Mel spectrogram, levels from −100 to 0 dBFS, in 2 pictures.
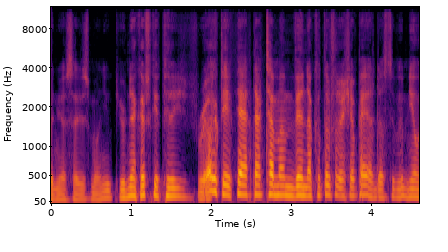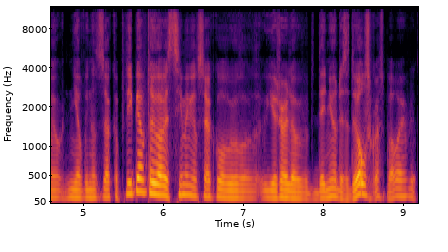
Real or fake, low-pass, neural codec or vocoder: fake; 10.8 kHz; codec, 16 kHz in and 24 kHz out, 0.4 kbps, LongCat-Audio-Codec, four codebook decoder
